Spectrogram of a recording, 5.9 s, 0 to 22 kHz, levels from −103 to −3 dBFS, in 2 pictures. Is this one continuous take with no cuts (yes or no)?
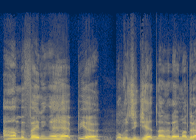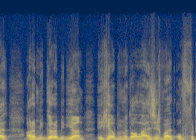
no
